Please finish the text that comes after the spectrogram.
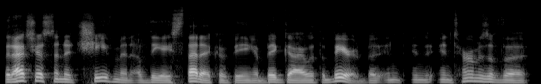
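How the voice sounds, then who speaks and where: Low-voiced young man, tipsy and rambling. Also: lively intonation, brisk. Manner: tipsy, drunken rambling with repeated, restarted phrases. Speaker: livestream host answering chat. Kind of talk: casual rambling livestream talk.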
